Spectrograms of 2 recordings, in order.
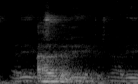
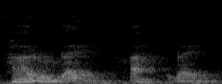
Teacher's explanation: А вот еще к разным видам мантры, да, то есть когда повторяешь, как надо говорить хари, то есть, да, а иногда х букву не выговариваешь, когда быстро читаешь, и говоришь аре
